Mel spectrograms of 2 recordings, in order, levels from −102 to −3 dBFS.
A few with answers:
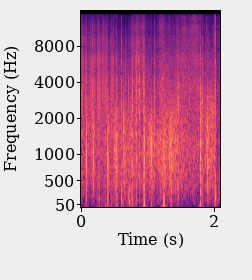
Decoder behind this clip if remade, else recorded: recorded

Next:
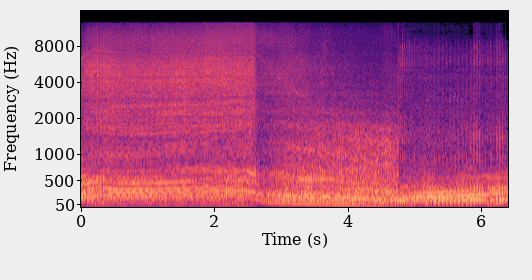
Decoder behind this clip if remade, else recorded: recorded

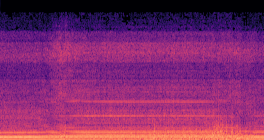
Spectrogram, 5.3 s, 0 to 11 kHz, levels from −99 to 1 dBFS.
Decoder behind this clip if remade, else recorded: recorded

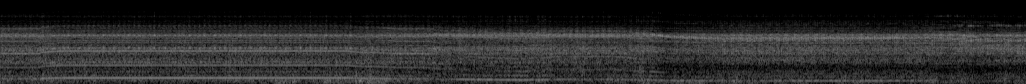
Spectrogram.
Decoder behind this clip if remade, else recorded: recorded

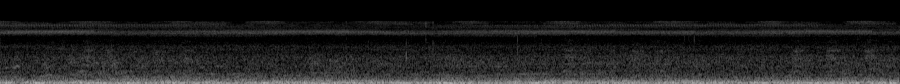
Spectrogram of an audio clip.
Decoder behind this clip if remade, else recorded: recorded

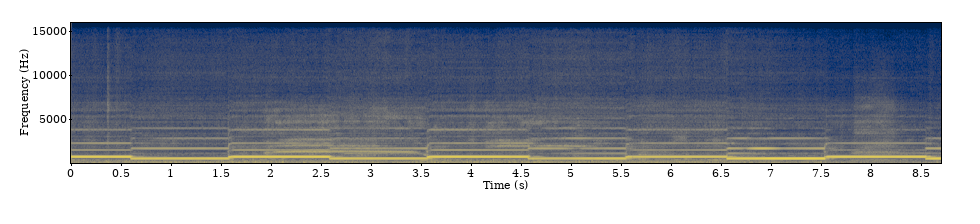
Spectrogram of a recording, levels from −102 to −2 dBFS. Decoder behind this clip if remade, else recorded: remade, autoencoder, DAC-VAE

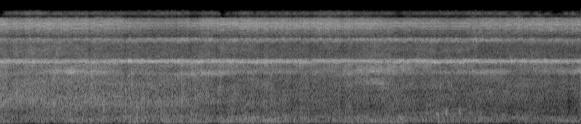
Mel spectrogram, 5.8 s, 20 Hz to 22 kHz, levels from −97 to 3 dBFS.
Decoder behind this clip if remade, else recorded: remade, codec, SNAC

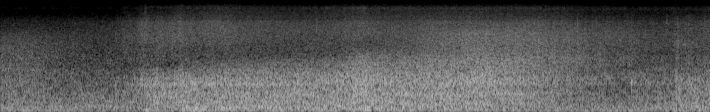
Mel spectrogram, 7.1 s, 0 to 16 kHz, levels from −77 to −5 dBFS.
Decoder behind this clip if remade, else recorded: recorded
